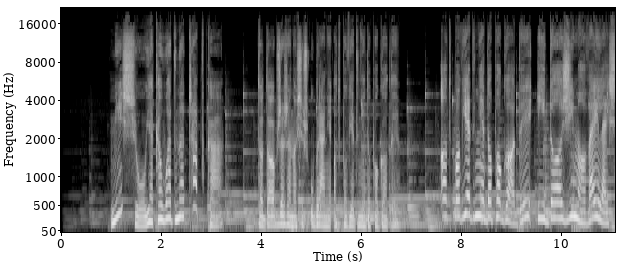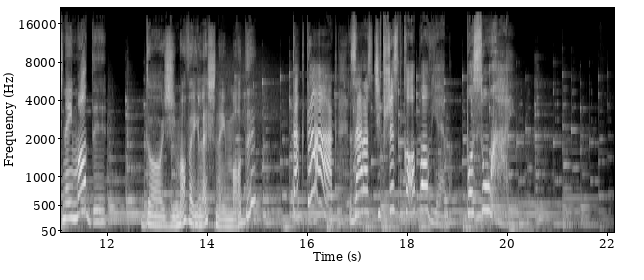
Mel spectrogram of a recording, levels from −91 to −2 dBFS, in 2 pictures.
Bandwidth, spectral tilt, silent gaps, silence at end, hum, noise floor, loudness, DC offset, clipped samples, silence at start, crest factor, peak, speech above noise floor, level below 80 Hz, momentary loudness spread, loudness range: 19.5 kHz; -4 dB/octave; none; 0.25 s; none; -58 dBFS; -18 LUFS; under 0.1%; under 0.1%; 1 s; 16 dB; -2 dBFS; 39 dB; -58 dBFS; 16 LU; 4 LU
